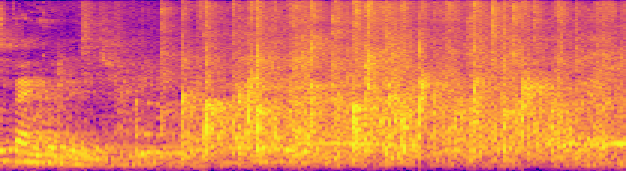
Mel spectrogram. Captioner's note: audience applauds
